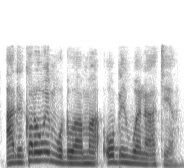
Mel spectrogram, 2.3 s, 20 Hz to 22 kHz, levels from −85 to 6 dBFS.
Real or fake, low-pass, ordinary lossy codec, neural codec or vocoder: fake; 7.2 kHz; none; codec, 16 kHz, 1.1 kbps, Voila-Tokenizer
